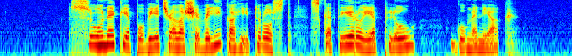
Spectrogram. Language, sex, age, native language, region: Slovenian, female, 60+, Slovenian, Posavska region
